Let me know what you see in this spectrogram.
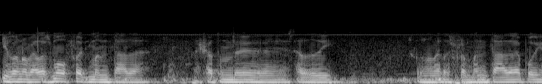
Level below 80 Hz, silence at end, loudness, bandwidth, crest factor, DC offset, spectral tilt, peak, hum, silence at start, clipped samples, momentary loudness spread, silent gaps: -34 dBFS; 0 s; -18 LUFS; 4.3 kHz; 12 dB; under 0.1%; -10.5 dB/octave; -4 dBFS; none; 0 s; under 0.1%; 13 LU; none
